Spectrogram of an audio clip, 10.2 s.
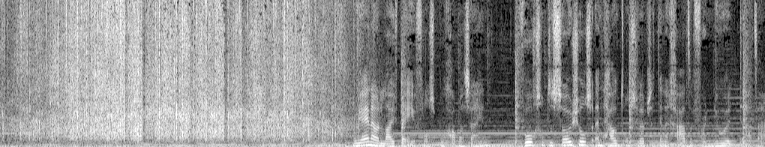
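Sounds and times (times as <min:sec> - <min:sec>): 
audience applause: 0:00.0 - 0:04.8
speech: 0:04.7 - 0:10.1.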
